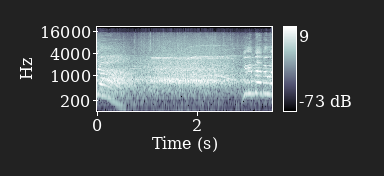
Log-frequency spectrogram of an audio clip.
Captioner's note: audience cheering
